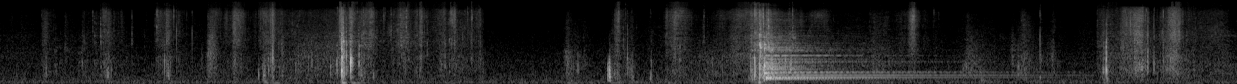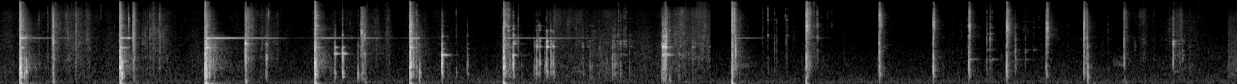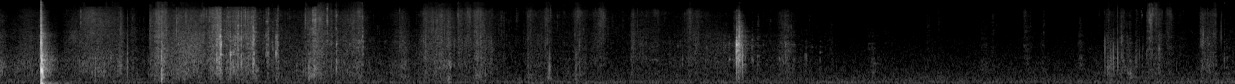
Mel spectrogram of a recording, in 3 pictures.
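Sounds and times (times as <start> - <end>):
tool chopping strikes: 7.5 - 10.2, 12.6 - 13.0, 13.6 - 13.8, 14.4 - 18.1, 25.2 - 25.4
short high ring: 7.5 - 10.8.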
